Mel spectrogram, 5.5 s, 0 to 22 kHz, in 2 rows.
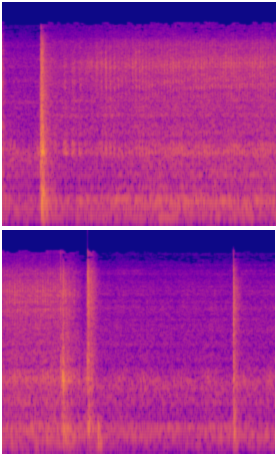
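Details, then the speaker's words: Wollensak T-524 mono half-track 4-speed reel-to-reel tape recorder from about 1963, stopped: a soft steady scraping hiss with a few sharp clicks from the sandpaper friction clutch, heard only when the machine is stopped, silent when playing; normal clutch noise. "Now there's a sound that can be heard here, and that's the friction clutch mechanism. Remember, it has that sandpaper in it. So it stops when the machine is actually playing, but you can hear it when the machine is stopped."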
